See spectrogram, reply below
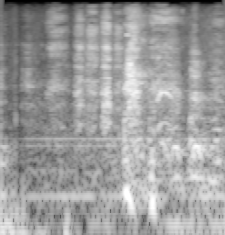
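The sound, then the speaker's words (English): Heavy, out-of-breath panting during a legislative committee work session: a quick run of ragged, breathy inhales and exhales with no words, steady and fairly loud for a couple of seconds, after running down two flights of stairs. “I just ran down two flights of stairs”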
